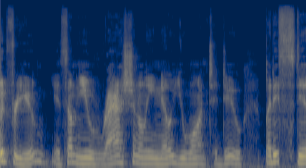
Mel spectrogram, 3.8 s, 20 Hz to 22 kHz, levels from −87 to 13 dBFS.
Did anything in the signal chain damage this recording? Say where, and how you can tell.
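Yes, the codec stage dropped audio twice: compressed frames skipped. At 0.94 s, between "for you it's" and "you rationally know you", the speech jumps ahead by roughly 70 ms, a few whole frames gone. At 3.47 s there's another jump of around a tenth of a second. You can tell it's frame loss because at each join the speech jumps ahead by the length of the missing frames.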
